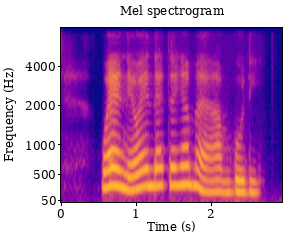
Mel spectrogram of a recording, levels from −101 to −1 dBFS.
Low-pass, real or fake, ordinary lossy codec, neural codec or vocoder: 7.2 kHz; fake; none; codec, 24 kHz, 0.5 kbps, DualCodec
